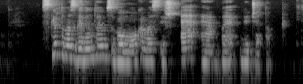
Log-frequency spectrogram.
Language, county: Lithuanian, Alytus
